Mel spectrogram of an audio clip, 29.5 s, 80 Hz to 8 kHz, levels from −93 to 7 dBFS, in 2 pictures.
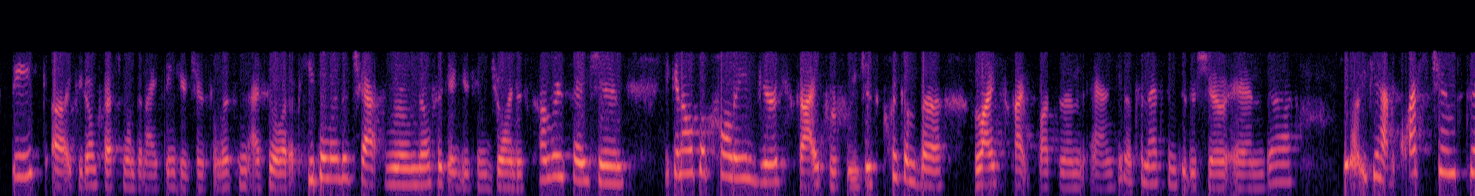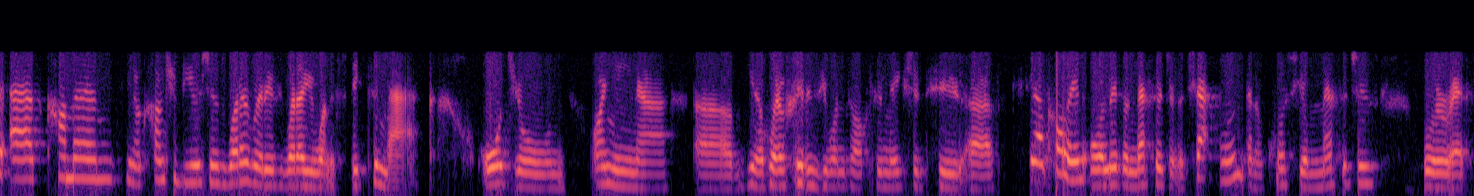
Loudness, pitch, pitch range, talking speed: -28 LUFS, 205 Hz, 175-270 Hz, 235 wpm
